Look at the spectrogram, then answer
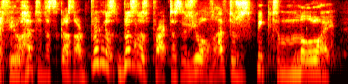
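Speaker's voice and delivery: grumbled speech. Voicing her reply to the player's question about business, grumbling. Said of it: "She grumbles and she says".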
